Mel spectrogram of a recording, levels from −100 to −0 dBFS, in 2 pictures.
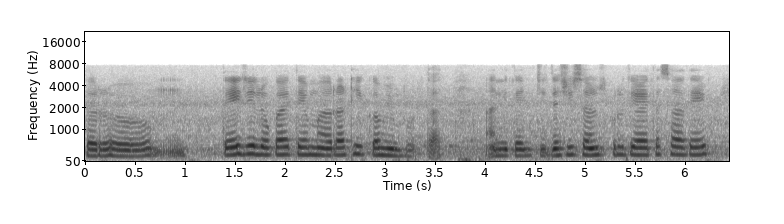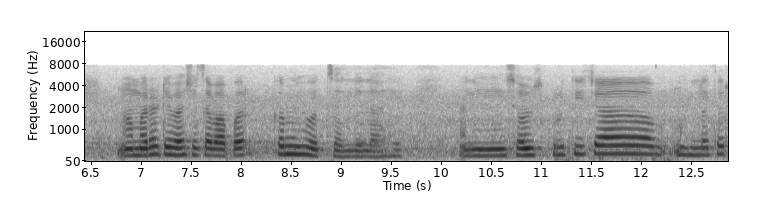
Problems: constant background noise, background conversations at intervals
